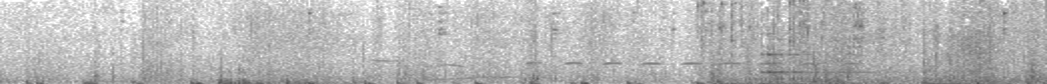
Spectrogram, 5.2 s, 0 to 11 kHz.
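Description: Horse hooves clip-clop at a steady walking rhythm in the Red Dead Redemption 2 video game, close and fairly loud, with a brief whinny and heavier rustling ambience in the last seconds.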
